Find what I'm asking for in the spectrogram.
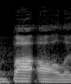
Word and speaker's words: Baal: It's the word Baal, or Baal, as some people pronounce it.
